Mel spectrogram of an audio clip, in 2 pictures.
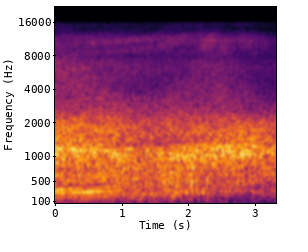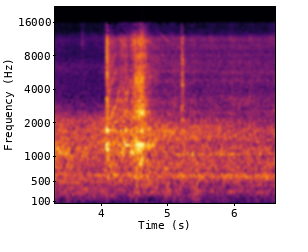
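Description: A motor vehicle's engine fades away under steady road and wind noise, with two sharp clicks about four seconds in and a fainter one a second later.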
